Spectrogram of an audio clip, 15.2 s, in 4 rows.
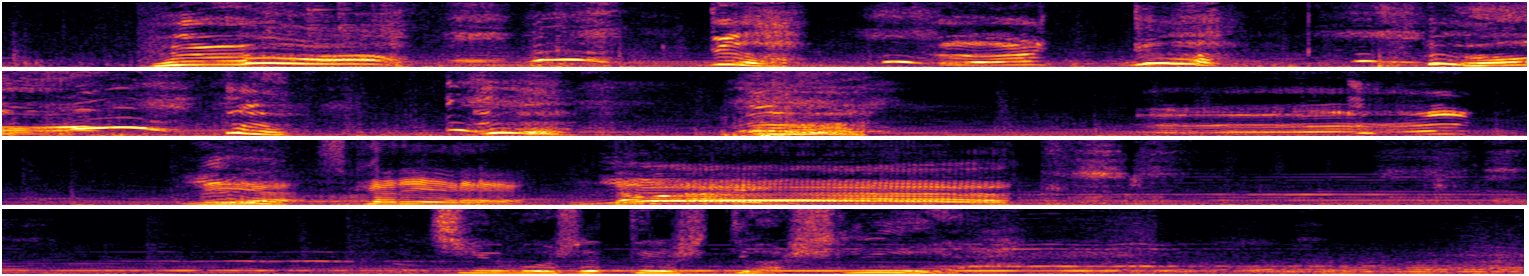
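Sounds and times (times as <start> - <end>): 
woman crying: 0.4 - 6.1, 10.0 - 12.5
speech: 8.1 - 10.5, 12.6 - 14.2.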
